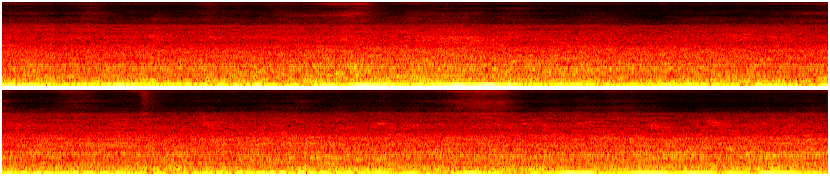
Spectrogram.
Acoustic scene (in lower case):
residential area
